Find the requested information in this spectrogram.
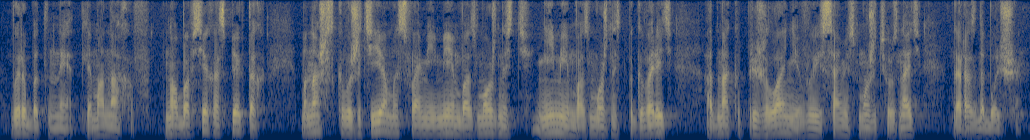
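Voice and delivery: ordinary delivery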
